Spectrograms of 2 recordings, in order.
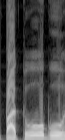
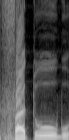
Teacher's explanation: fa alirkan nafas karena fa punya sifat huruf hamas, yaitu harus mengalirnya nafas. Jangan dibaca dengan patubu, tapi fatubu dengan f.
